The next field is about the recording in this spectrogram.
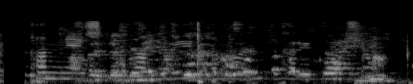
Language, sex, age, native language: Icelandic, female, 13, Icelandic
